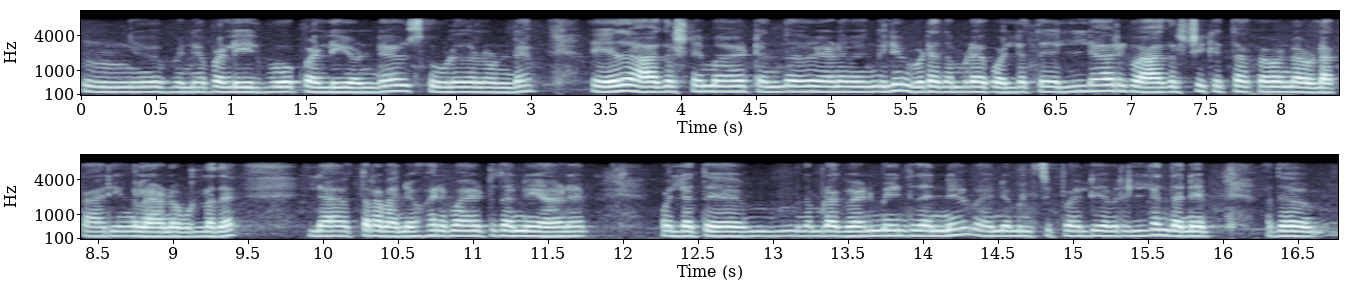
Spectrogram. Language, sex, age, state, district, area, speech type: Malayalam, female, 60+, Kerala, Kollam, rural, spontaneous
